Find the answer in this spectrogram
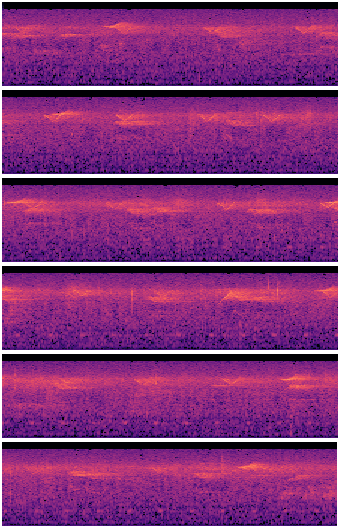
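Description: A bird calling over and over in forest, short high notes that slide downward, repeated every second or two over a steady background of forest noise; a faint steady tone comes in about halfway through.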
